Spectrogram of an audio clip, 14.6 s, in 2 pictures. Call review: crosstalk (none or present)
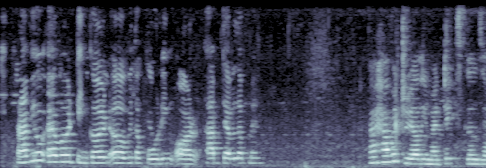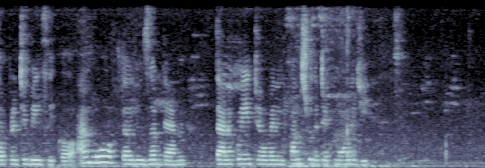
none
